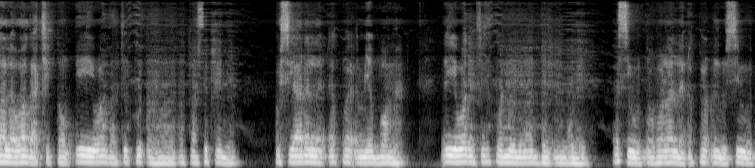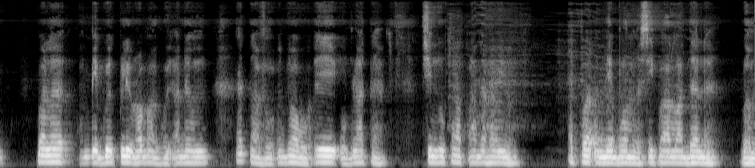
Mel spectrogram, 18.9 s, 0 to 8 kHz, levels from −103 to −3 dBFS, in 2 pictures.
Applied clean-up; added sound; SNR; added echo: neural mask model DeepFilterNet 3.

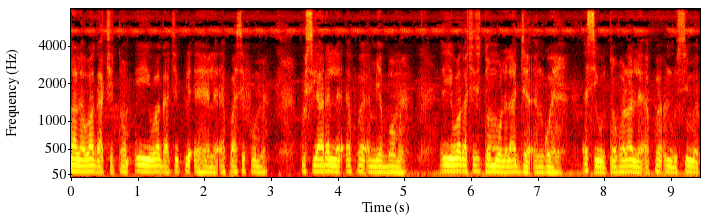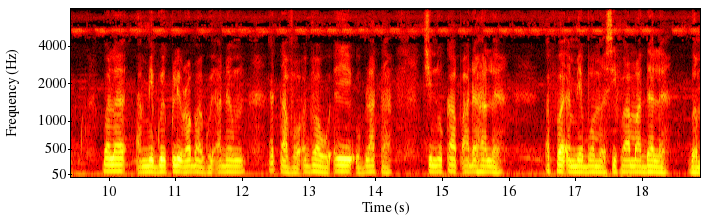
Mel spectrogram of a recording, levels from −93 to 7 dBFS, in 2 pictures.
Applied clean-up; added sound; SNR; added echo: none; none; none; none.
